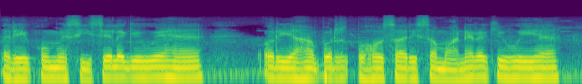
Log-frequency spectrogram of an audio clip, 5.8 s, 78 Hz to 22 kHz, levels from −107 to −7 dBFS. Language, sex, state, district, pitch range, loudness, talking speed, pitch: Hindi, male, Jharkhand, Palamu, 115-125 Hz, -14 LUFS, 145 wpm, 120 Hz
